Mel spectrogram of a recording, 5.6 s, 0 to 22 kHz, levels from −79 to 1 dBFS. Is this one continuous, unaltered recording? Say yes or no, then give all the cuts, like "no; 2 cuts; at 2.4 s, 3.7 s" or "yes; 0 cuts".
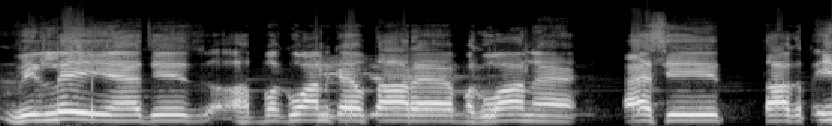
yes; 0 cuts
